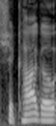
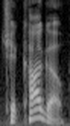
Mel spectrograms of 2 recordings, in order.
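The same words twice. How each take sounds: First: It begins with an sh sound. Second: It begins with a ch sound.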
